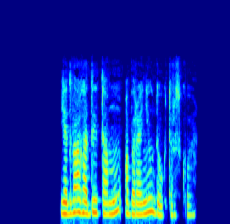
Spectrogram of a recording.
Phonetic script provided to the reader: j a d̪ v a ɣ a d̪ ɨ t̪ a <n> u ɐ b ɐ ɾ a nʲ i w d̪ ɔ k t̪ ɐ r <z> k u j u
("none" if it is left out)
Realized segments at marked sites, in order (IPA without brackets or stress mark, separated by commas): m, s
